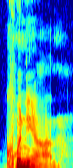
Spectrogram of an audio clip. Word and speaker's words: Quinion: someone say his last name correct it's Michael quinion okay good again the my Kipling blue how do you not know how to pronounce the guy from an obscure website I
